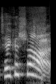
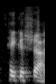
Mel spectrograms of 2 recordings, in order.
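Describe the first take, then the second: First: High, loud egging-on call; teammates egging on. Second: Said in the usual way. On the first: Retold or imitated. Teammates in the locker room urging her to shoot, high loud call. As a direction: hype her up like a rowdy teammate.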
